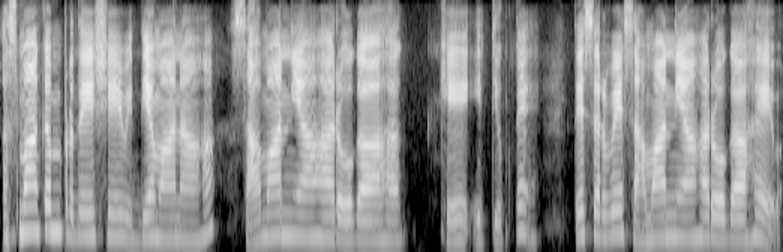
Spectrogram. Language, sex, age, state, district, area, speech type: Sanskrit, female, 30-45, Karnataka, Udupi, urban, spontaneous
